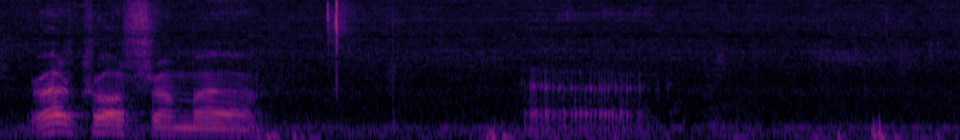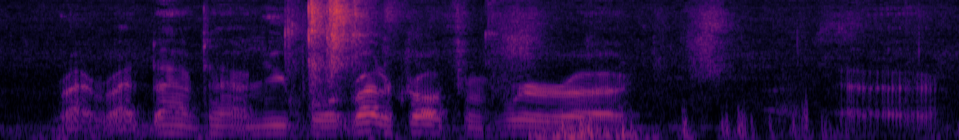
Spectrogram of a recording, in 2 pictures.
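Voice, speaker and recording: An older man, telling stories informally in a folksy, plain-spoken, rambling way, like a grandfather recalling his service. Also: medium pitch. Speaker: grandfather recounting his military past. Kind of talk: informal reminiscing, storytelling. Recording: noisy room, clear background noise.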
